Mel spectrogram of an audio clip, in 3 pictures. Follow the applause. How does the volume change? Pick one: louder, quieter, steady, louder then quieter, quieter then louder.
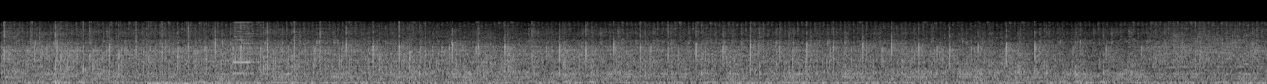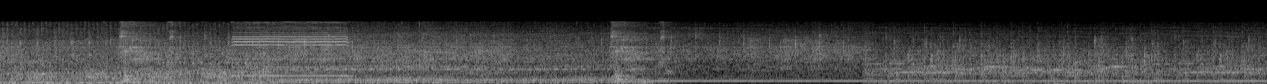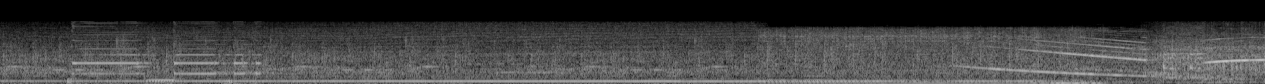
quieter.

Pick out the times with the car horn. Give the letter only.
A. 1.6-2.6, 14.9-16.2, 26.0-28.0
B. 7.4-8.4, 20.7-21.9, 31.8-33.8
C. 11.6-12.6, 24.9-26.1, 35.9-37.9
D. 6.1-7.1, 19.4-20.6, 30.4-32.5
A.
